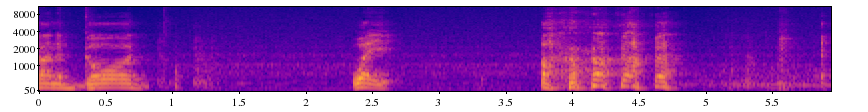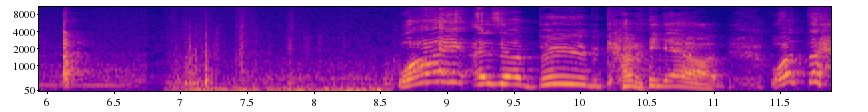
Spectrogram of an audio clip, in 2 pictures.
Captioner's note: laughs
